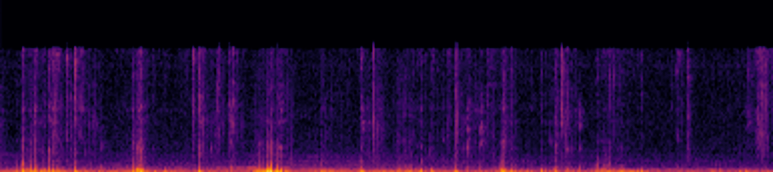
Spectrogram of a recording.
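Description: A solid red translucent glycerin bar of soap, held in the hand, is shaved with a utility knife blade, peeling off thin flakes. Each pass makes a short, dull, low scraping crunch, with strokes following one another in an uneven rhythm, some louder than others.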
